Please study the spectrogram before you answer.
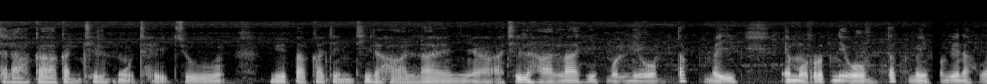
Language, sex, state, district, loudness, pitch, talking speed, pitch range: Mizo, male, Mizoram, Aizawl, -20 LUFS, 95 Hz, 220 wpm, 90-100 Hz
